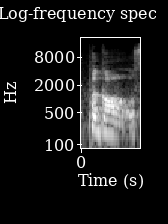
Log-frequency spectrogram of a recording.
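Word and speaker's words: Pigalle: These are the Pagals. I believe this probably is pronounced. Pagal? I think it's Pagals. Pagals.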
